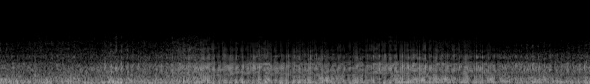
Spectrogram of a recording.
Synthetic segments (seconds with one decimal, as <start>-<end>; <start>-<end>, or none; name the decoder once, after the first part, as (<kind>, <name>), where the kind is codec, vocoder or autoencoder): 2.0-5.0 (vocoder, BigVGAN v2)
